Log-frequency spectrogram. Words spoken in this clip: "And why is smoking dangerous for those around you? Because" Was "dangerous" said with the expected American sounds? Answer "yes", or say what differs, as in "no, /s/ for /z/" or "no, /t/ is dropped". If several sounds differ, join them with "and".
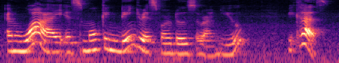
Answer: yes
